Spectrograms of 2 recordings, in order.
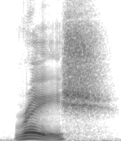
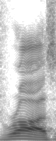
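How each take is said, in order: First: The name ends with an 'sh' sound. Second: The name ends with a 'z' sound. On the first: This is how one character says the name. "he says Raish Al Ghul" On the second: This is how most people say the name. "everyone says Roz"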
